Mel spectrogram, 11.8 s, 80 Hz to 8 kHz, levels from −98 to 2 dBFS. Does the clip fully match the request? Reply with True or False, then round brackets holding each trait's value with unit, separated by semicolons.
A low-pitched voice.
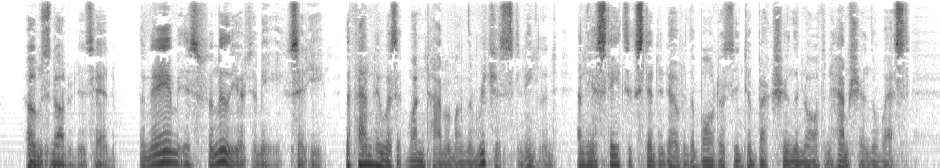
True (80 Hz)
